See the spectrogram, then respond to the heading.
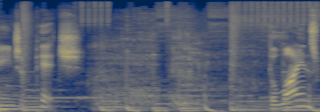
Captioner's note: lion roaring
